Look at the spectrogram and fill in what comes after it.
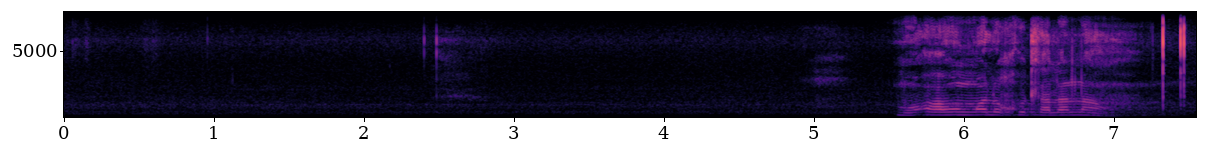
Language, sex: Southern Sotho, male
